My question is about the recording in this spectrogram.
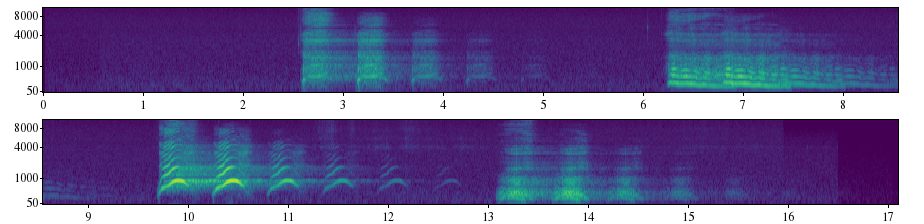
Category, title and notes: Sound effects > Human sounds and actions
Woman Dying With Echo Reverb
This came from a video game project I was working on a few years ago that never came to fruition. It was a Metal Gear Solid-inspired stealth game, and I had an actress friend record some sound effects for me. In this clip are four different takes of her "dying": a gasp, a death rattle, a cry, and a grunt. All of them contain a little echo or reverb. I hope you can use them for something cool!
american, death, dramatic, dying, echo, female, game, reverb, videogame, vocal, woman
